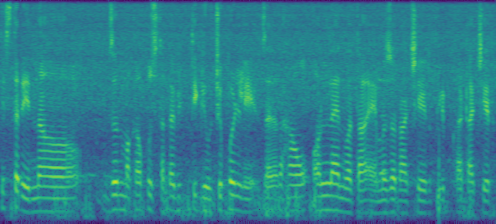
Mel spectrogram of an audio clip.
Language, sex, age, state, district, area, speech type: Goan Konkani, male, 30-45, Goa, Salcete, rural, spontaneous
